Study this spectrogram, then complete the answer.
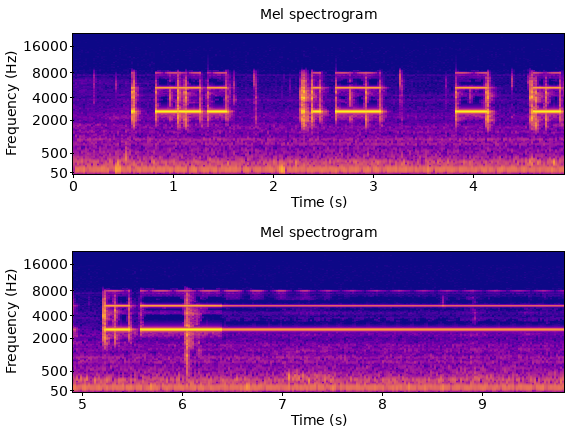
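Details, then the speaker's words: Multimeter continuity test on a surge-damaged modem-router board after a chip was removed: clear beeps in short bursts, then one long steady tone; unexpected continuity between points thought disconnected, possibly via internal circuitry. "we do still have continuity that's weird so at this point I would think that we would be completely disconnected from that circuit and that there should be no way that these could have continuity between them"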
